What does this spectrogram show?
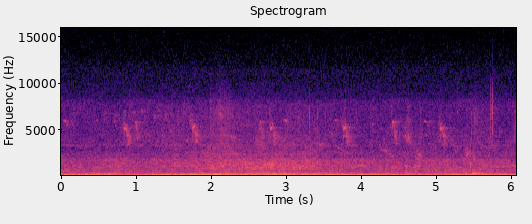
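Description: Small birds chirping in short, high, falling notes, several a second, over a steady low hum.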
